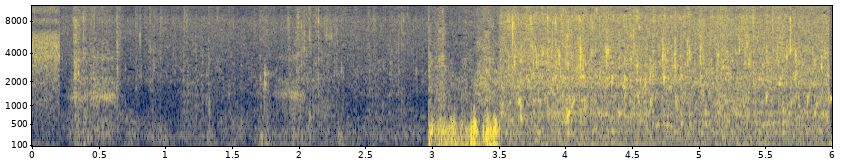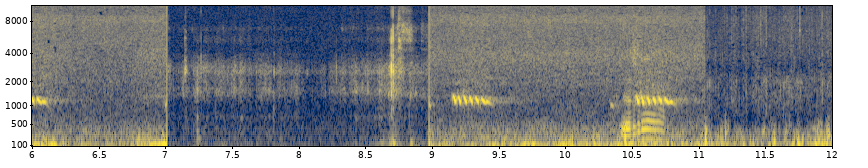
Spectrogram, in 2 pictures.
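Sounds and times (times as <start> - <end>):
rushing water: 0.8 - 6.1
trilled bird chirps: 9.1 - 9.5.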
